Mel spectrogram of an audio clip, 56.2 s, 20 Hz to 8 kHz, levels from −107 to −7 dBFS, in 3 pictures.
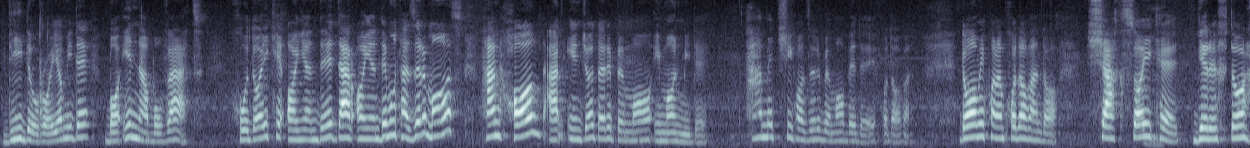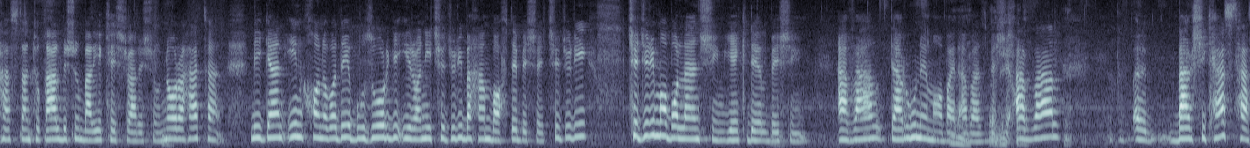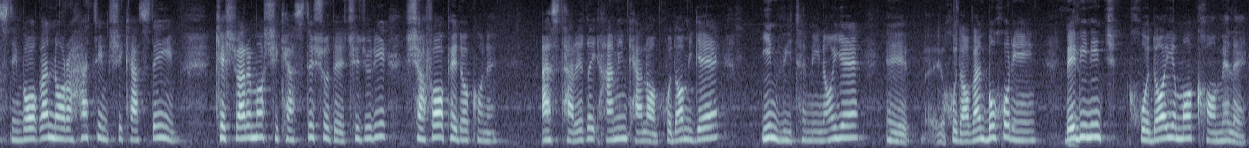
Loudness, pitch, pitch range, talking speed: -31 LUFS, 210 Hz, 190-235 Hz, 100 wpm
